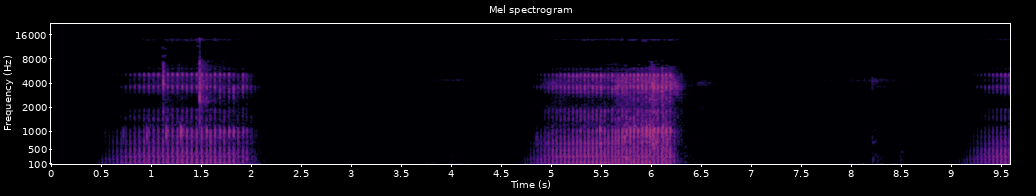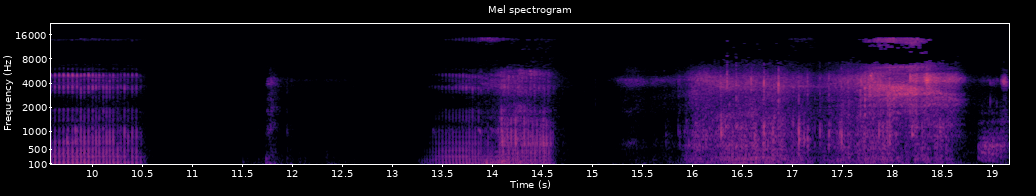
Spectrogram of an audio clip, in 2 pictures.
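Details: Pug snoring indoors: four deep, rumbling snores of about one and a half seconds each, spaced roughly every four seconds, with a longer, noisier snort-like breath at the end.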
